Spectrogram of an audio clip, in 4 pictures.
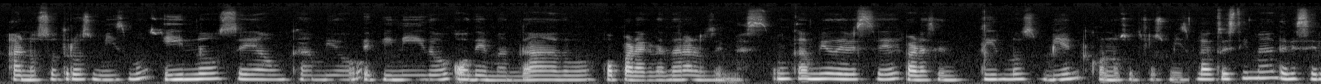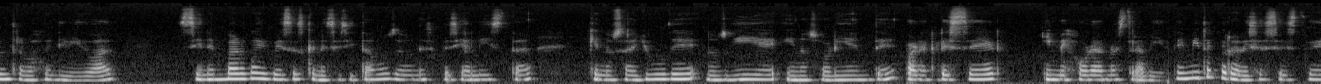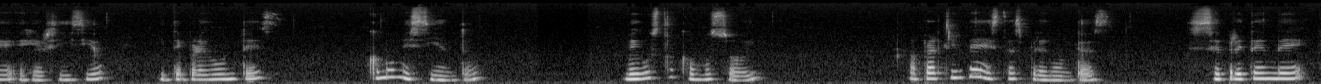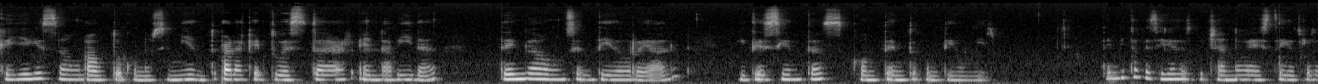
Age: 20-39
